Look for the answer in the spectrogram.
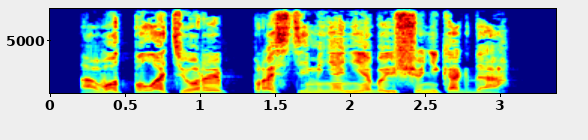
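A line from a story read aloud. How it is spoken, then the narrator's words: With a snort. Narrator (Russian): Терентьев хмыкнул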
